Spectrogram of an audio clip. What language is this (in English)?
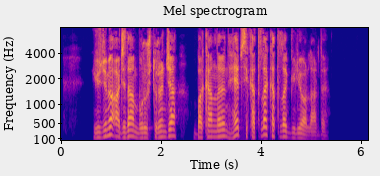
Turkish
